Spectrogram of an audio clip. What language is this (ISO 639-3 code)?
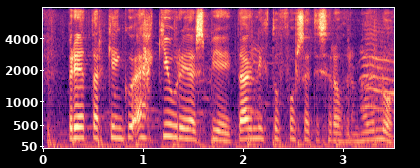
isl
